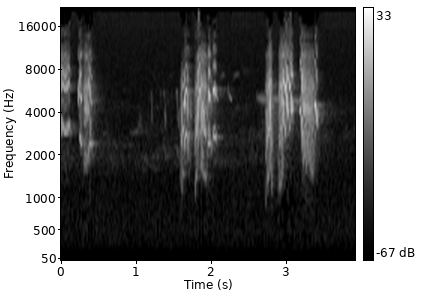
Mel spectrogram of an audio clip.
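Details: A Fieldfare in the snow of Liepāja, Latvia, March 2023, utters three short bursts of harsh chattering notes spaced over four seconds in near silence.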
